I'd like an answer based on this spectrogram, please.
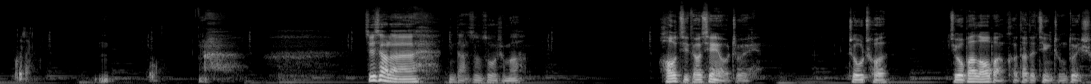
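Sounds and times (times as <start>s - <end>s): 
slurping gulp of water: 0.0s - 2.1s
person sipping water from a cup: 0.0s - 2.2s
speech: 3.7s - 5.4s, 6.6s - 7.6s, 8.5s - 10.9s.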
